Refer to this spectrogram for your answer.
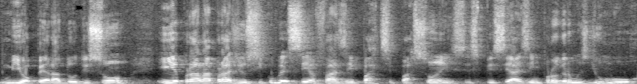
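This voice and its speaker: In a dark, mellow tone with vocal fry, a man moves at a moderate pace through very wide pitch swings. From Pombal, Paraíba backlands, Brazil. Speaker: radio broadcaster and professor. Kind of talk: interview answer.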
